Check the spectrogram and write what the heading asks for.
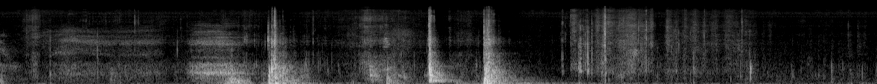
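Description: Car door of an 1985 Oldsmobile Cutlass being handled and shut: several thunks, the two loudest about half a second apart near the middle, followed by scuffing footsteps.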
